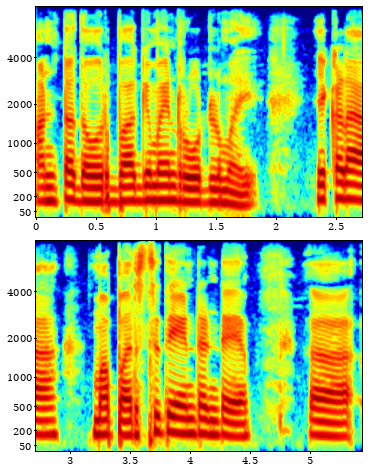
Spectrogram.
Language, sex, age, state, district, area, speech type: Telugu, male, 18-30, Andhra Pradesh, Eluru, rural, spontaneous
